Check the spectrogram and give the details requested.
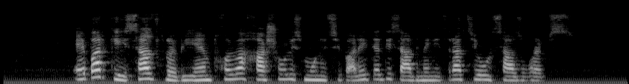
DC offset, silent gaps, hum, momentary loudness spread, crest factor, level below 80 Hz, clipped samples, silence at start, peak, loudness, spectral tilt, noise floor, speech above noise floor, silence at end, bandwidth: under 0.1%; none; 50 Hz at -45 dBFS; 11 LU; 20 dB; -50 dBFS; under 0.1%; 0.75 s; -4 dBFS; -24 LUFS; -6 dB/octave; -51 dBFS; 27 dB; 0.65 s; 11.5 kHz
